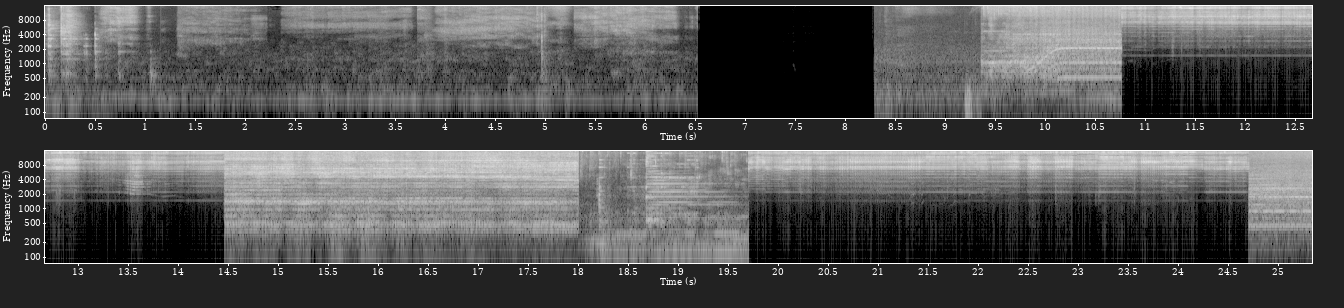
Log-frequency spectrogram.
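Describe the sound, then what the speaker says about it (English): A glass piece has its sides trimmed down: grinding and scraping noises, then long loud stretches of a steady high whine with a grinding edge, close by, split by a short silence and a few abrupt breaks. "what I'm gonna do is trim down all the sides just a little bit to make it into a nice,"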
